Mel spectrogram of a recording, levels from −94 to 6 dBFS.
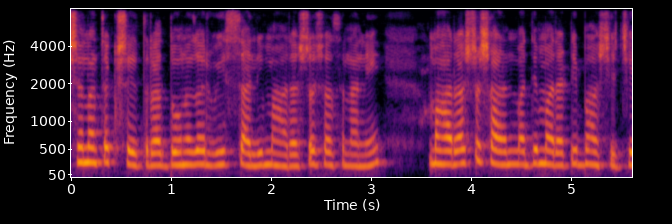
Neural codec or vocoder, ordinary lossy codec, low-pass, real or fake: codec, 16 kHz, 8 kbps, FunCodec, trained on LibriTTS, 25 frames a second; none; none; fake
